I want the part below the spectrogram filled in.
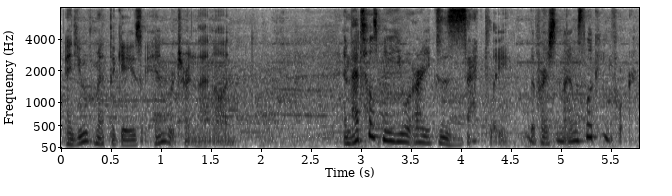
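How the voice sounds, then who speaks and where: A man's voice: fairly high pitch, wildly swooping pitch, brisk, background noise. A man playing an awkward, smitten young vampire hunter in a romantic audio roleplay, stammering nervously and apologizing politely. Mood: nervously earnest.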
